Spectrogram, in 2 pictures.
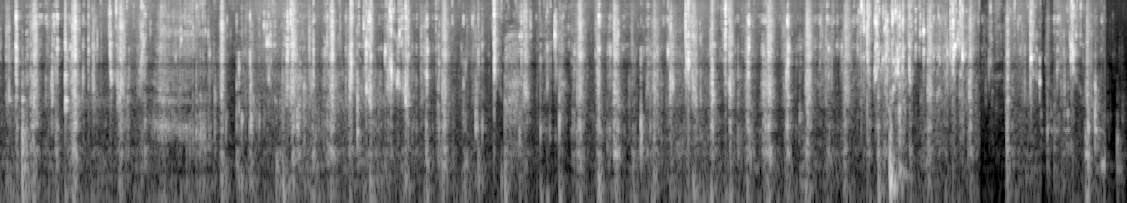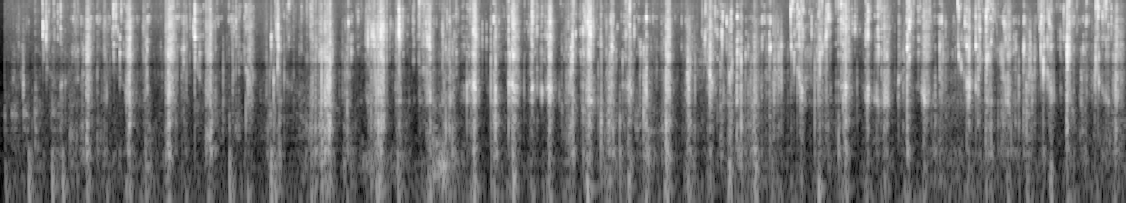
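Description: Close-miked chewing of raw damselfish sashimi: a dense run of wet smacking clicks and crunches, broken by a short pause a little before halfway.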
